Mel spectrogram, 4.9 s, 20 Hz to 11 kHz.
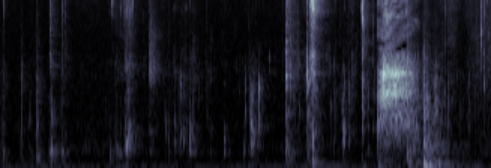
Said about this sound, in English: hold up let me let me just get a sip of this h2o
